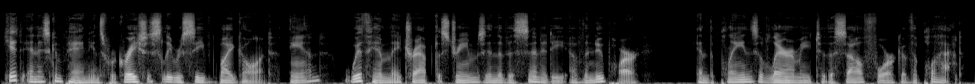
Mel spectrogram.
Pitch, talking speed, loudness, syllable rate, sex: 100 Hz, 215 wpm, -22 LUFS, 5.5 syllables/s, male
